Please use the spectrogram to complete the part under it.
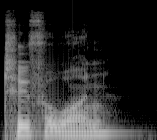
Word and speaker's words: Tufawon: two for one, spelt T U F A W O N but pronounced 241, is a Dakota Boricua hip hop artist from Minneapolis.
